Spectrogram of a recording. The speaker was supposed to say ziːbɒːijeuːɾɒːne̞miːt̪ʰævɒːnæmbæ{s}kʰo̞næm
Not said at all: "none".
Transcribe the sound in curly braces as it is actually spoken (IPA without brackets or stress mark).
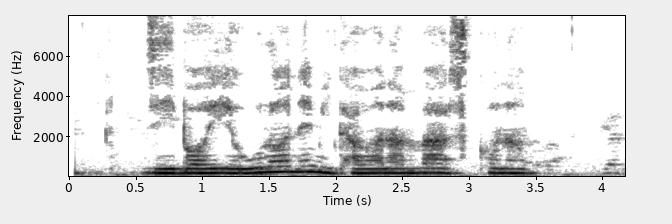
s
